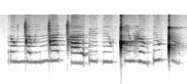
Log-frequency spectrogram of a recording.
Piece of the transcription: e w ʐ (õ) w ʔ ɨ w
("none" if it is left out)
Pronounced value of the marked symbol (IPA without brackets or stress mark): õ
